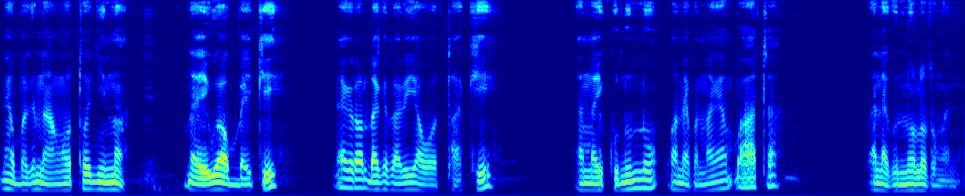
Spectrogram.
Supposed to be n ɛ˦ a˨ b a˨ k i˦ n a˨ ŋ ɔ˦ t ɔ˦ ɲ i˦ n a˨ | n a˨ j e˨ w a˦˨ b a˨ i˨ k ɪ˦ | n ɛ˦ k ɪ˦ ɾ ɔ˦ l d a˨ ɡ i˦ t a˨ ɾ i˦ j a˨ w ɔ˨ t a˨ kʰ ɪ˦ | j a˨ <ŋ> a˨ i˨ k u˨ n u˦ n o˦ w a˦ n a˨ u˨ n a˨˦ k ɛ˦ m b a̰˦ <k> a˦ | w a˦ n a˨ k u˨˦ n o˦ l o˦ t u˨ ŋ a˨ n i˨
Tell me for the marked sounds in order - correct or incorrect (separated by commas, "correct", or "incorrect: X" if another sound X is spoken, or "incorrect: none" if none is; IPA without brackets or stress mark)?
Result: incorrect: n, incorrect: t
